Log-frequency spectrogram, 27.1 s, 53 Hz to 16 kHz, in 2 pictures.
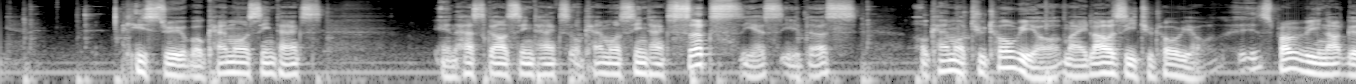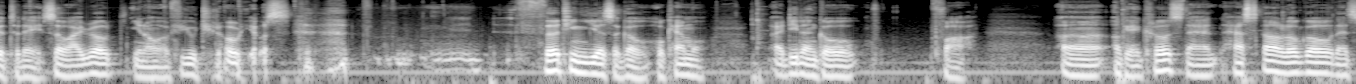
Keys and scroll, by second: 2.1 Return, 2.3 k, 6.9 Return, 7.1 k, 10.5 Return, 10.6 k.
